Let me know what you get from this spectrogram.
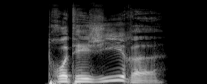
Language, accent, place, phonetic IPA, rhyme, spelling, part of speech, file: German, Germany, Berlin, [pʁoteˈʒiːʁə], -iːʁə, protegiere, verb, De-protegiere.ogg
- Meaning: inflection of protegieren: 1. first-person singular present 2. singular imperative 3. first/third-person singular subjunctive I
